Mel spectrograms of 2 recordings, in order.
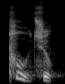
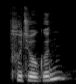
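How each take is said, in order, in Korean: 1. 거센 p 소리로 시작합니다. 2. 예사 b 소리로 시작합니다.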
